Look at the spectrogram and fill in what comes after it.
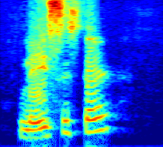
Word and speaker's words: Leicester: Leicester que foi campeão da Premier League, né, e continua brigando até lá em cima hoje, joga muito, cara, igual o cantei.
